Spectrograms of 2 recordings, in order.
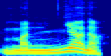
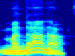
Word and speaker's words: mañana: It's to say, don't pronounce me like an N, pronounce me like a N, like mañana, because else it would be manana.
